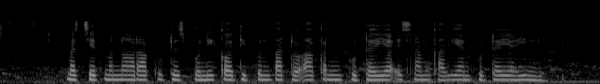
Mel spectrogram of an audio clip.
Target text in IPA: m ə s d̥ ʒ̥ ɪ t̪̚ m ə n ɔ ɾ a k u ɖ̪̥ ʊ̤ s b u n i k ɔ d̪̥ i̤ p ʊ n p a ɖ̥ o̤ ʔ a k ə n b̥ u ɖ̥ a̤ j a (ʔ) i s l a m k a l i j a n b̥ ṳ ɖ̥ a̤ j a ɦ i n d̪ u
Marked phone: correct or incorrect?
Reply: correct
